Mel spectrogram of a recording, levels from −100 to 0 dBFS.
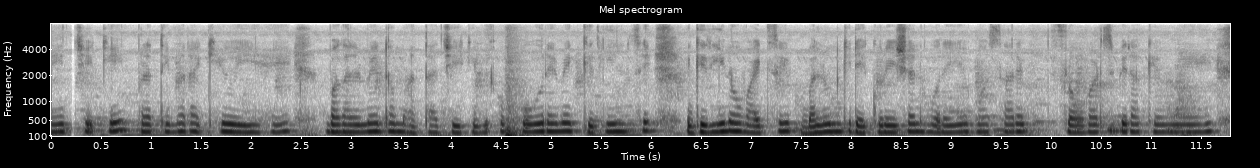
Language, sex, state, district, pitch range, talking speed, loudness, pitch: Hindi, female, Bihar, Madhepura, 185-205 Hz, 170 wpm, -18 LUFS, 200 Hz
